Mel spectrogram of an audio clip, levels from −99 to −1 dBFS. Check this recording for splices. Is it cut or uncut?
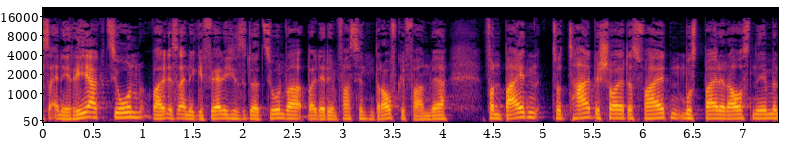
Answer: uncut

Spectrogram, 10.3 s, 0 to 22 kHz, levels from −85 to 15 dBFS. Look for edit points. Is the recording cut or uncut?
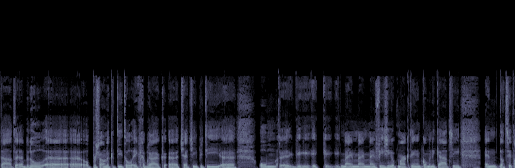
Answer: cut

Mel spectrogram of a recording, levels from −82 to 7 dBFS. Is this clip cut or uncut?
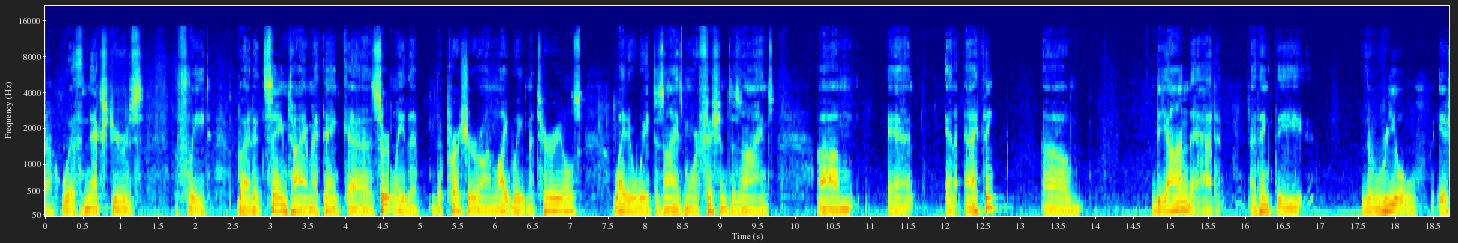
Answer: uncut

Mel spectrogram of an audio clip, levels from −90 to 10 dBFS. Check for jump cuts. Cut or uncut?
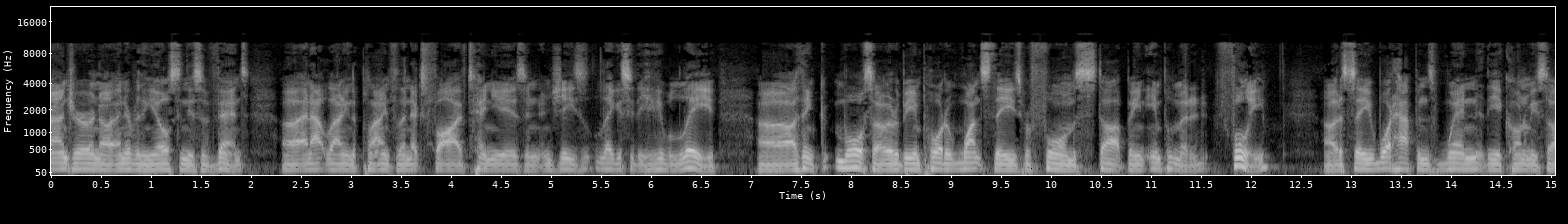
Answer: uncut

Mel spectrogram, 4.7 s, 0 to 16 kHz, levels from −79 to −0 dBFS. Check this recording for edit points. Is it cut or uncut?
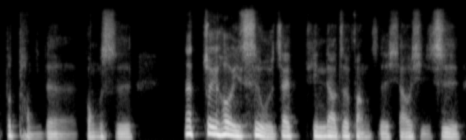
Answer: uncut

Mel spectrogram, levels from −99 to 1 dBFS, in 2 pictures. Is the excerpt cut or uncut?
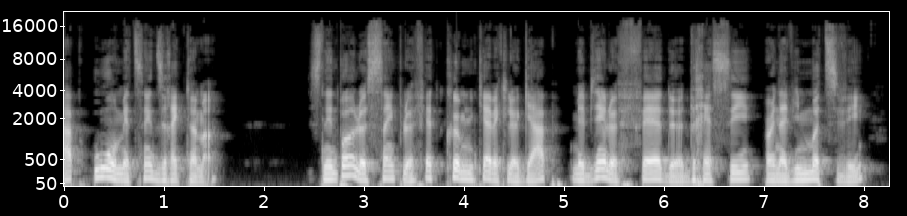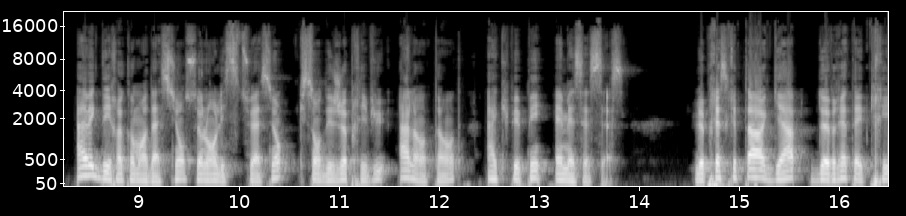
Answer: cut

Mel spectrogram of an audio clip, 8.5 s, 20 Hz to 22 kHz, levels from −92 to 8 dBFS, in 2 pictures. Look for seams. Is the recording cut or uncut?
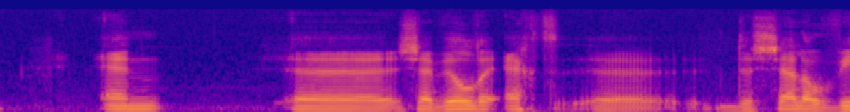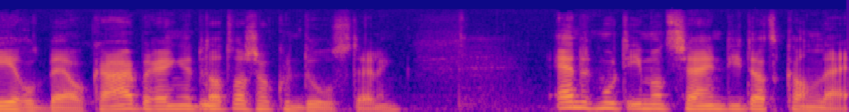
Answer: cut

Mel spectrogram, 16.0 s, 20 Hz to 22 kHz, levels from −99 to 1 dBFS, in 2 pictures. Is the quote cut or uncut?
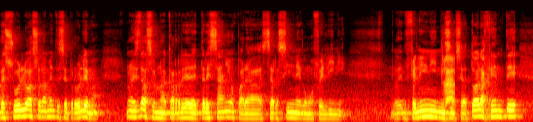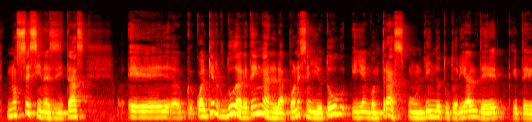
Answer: cut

